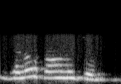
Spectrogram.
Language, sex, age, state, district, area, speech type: Kashmiri, female, 18-30, Jammu and Kashmir, Budgam, rural, conversation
